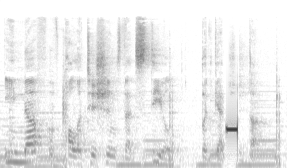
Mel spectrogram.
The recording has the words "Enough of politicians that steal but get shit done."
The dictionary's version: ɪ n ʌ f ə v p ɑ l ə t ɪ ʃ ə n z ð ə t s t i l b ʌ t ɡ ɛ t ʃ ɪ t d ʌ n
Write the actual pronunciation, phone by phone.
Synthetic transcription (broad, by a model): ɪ n ʌ f ə v p ɑ l ə t ɪ ʃ ə n z ð ə t s t i l b ʌ t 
